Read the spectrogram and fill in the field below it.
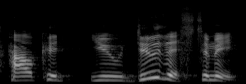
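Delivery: slow, loud, accusing cry at God; angry protest. Acted. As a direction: demand it of God, hurt and indignant. Jonah protesting God, acted quote.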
